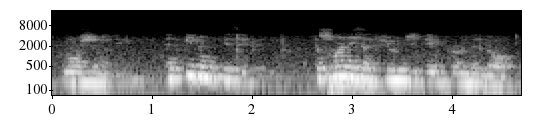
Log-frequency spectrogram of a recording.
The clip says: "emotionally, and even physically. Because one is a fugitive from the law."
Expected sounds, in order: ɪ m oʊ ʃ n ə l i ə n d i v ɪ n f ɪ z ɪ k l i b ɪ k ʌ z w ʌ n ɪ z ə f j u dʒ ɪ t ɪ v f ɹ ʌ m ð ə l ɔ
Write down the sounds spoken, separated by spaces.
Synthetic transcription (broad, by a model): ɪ m oʊ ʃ n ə l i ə n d i v ɪ n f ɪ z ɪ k i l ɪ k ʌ s w ʌ n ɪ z ə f j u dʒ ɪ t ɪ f ɹ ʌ m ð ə l ɔ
